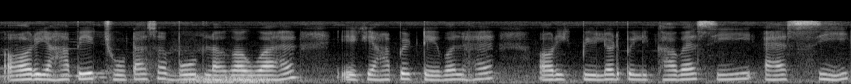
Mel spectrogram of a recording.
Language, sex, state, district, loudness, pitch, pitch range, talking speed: Hindi, female, Bihar, West Champaran, -16 LUFS, 225 Hz, 220-245 Hz, 170 wpm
